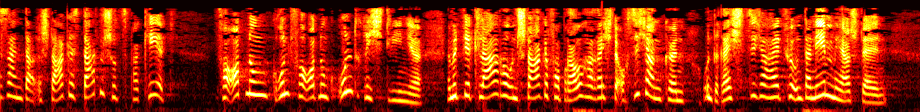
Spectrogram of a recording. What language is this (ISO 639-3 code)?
deu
